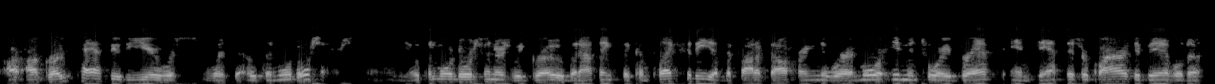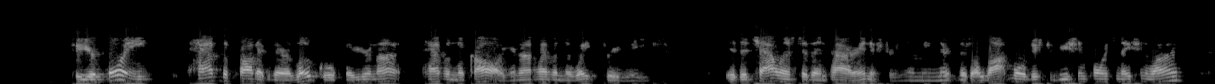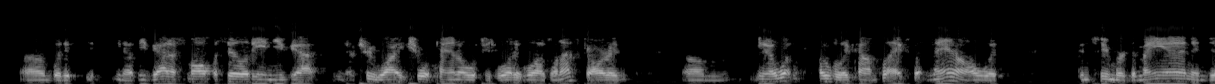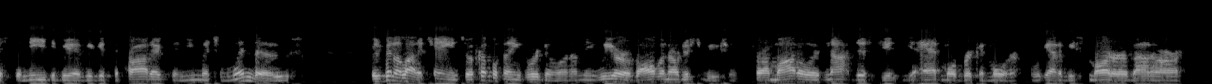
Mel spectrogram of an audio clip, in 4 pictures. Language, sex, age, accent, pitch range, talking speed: English, male, 40-59, American, 105-120 Hz, 220 wpm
